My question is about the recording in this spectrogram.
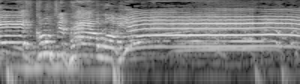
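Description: Women's voices calling out together, then one high voice holds a single long, steady note for about two seconds that drops away at the end.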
